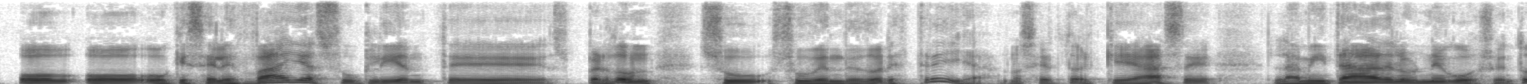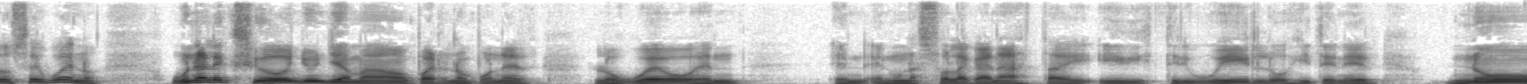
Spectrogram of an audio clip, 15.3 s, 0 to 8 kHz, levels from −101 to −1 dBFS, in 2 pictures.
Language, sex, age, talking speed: Spanish, male, 40-59, 190 wpm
